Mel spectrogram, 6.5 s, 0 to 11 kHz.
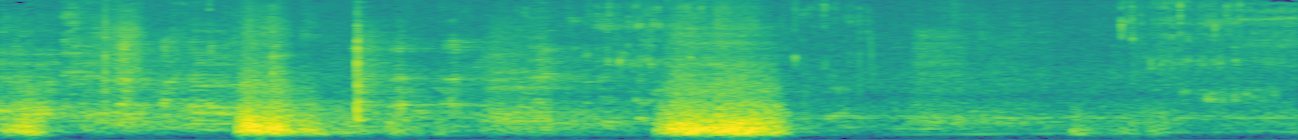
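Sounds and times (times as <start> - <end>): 
laughter: 0.0 - 3.9
Ethiopian coffee pouring into a cup: 2.9 - 3.3, 5.6 - 6.4.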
